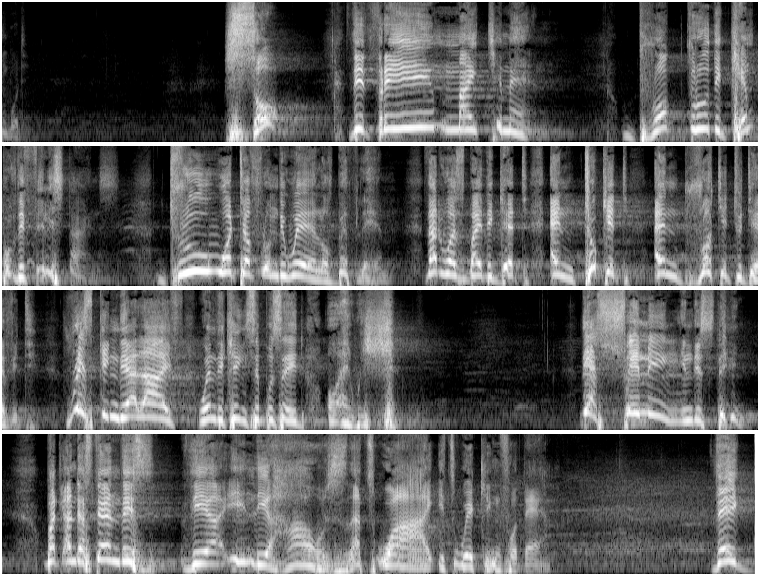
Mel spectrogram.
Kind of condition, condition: setting, live audience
